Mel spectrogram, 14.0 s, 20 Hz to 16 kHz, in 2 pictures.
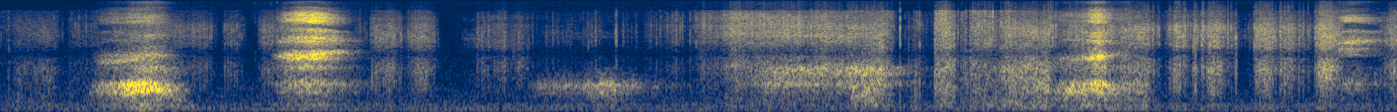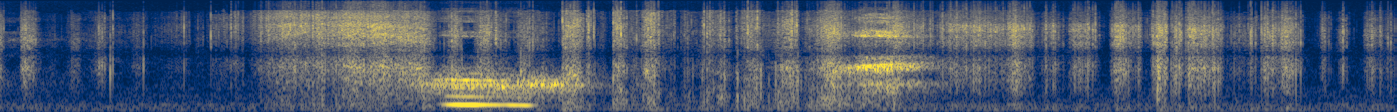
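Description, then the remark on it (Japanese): Soft scratchy rustling of a silicone brush ear pick with 160 fine hook-shaped silicone bristles working inside an ear, coming in irregular strokes and bursts with brief pauses, quiet and intimate with no talking. “今年発売されたばかりの最先端のシリコンブラシ耳かきです。”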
